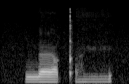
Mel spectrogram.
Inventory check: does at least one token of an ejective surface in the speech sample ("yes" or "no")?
yes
